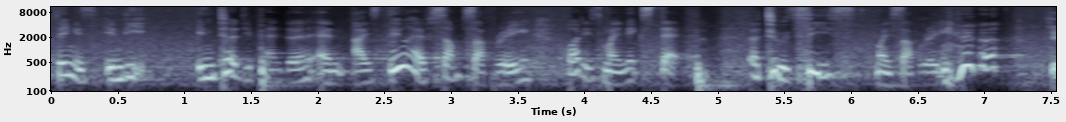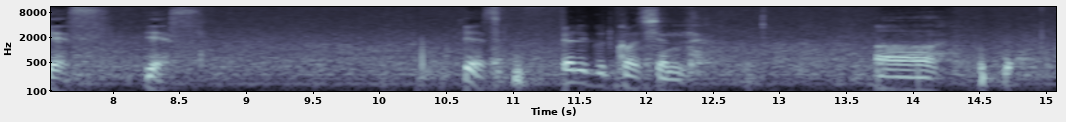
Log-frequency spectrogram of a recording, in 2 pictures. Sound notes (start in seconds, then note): 6.6 laughing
